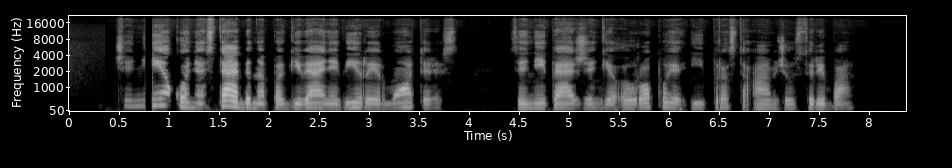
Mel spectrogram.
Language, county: Lithuanian, Vilnius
